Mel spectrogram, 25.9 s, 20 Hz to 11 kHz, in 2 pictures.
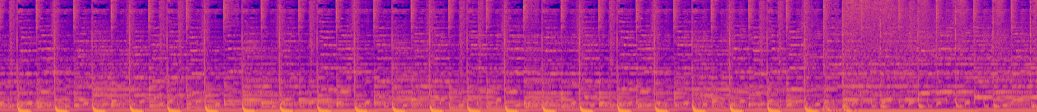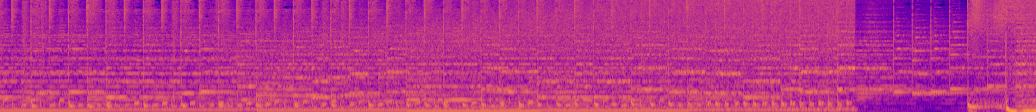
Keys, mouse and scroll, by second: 1.4 scroll up 1, 1.5-2.8 scroll, 3.2-3.5 scroll, 4.8 click, 6.4 click, 14.4-15.7 drag, 14.5 1, 20.7 click, 20.7 3, 20.7 1, 24.4 3.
